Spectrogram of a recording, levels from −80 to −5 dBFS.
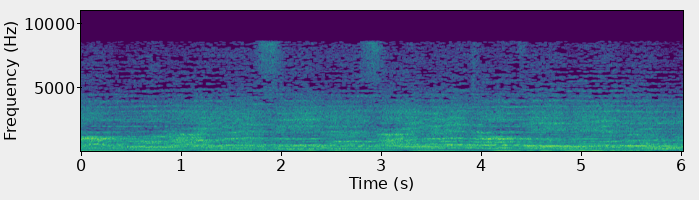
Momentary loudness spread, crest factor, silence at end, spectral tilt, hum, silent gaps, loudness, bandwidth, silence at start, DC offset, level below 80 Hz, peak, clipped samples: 3 LU; 14 dB; 0 s; -4.5 dB/octave; none; none; -23 LUFS; 9.2 kHz; 0 s; 0.3%; -36 dBFS; -10 dBFS; under 0.1%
